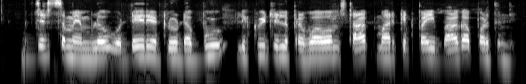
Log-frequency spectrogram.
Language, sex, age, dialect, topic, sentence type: Telugu, male, 25-30, Central/Coastal, banking, statement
